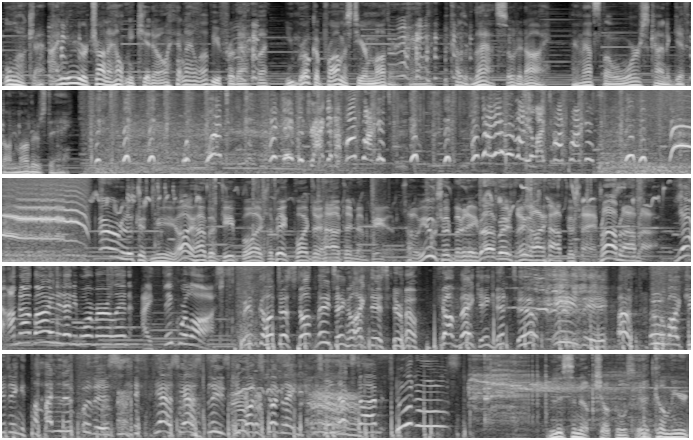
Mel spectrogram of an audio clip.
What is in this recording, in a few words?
Animation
